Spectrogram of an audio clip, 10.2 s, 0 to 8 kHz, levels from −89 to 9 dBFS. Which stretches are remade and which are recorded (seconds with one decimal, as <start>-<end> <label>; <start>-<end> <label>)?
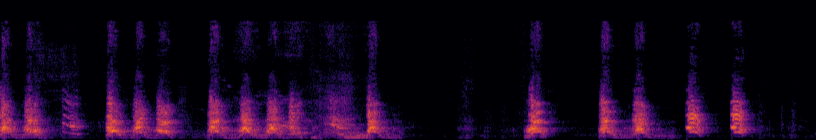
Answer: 0.0-4.0 recorded; 4.0-4.6 remade; 4.6-10.2 recorded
